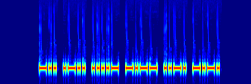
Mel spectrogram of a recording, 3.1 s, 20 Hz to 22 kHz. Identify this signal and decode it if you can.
Morse code, heard as a keyed tone, about 40 wpm, 700 Hz. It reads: DL4YFC
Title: DXCC-100 Call Signs - 6 Characters - 40wpm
